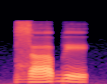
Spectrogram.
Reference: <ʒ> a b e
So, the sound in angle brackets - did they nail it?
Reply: no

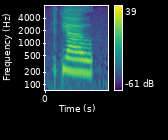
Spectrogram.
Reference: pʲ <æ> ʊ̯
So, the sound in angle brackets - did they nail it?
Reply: no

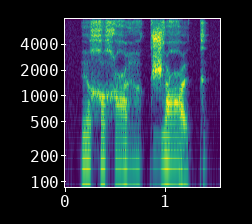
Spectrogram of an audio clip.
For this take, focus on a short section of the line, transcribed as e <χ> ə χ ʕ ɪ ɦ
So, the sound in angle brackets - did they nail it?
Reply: yes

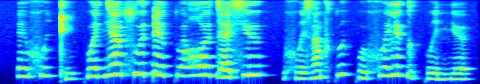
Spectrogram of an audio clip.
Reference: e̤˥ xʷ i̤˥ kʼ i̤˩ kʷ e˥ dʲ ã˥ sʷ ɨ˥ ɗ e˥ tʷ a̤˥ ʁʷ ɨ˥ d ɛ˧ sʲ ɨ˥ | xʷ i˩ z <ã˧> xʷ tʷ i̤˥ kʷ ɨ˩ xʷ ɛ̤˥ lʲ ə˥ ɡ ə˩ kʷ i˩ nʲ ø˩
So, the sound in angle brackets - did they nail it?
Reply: yes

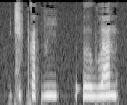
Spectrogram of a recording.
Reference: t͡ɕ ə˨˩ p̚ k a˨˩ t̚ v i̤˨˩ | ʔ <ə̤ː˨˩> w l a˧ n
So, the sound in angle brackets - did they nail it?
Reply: yes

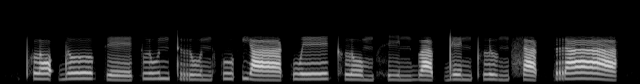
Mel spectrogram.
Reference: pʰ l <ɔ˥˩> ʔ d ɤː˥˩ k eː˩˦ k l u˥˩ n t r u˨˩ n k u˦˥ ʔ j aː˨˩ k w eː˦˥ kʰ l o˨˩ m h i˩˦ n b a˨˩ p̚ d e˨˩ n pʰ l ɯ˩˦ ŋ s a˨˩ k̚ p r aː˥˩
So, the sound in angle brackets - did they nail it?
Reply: yes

